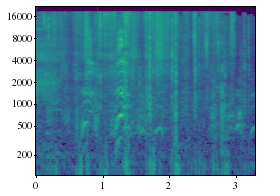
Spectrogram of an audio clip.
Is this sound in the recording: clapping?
no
